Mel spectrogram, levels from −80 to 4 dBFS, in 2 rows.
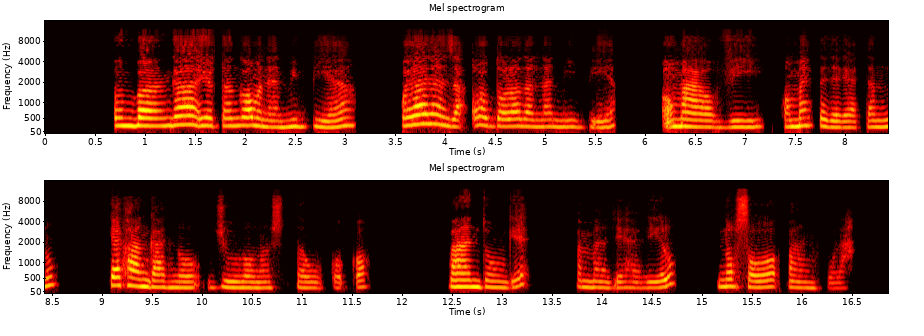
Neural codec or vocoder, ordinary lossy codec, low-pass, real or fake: codec, 16 kHz in and 24 kHz out, 0.4 kbps, LongCat-Audio-Codec, fine tuned four codebook decoder; Opus, 16 kbps; 10.8 kHz; fake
